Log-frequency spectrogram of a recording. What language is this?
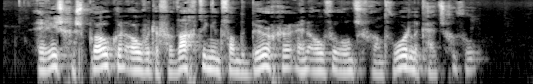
Dutch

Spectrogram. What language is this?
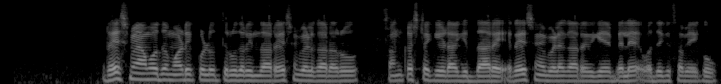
Kannada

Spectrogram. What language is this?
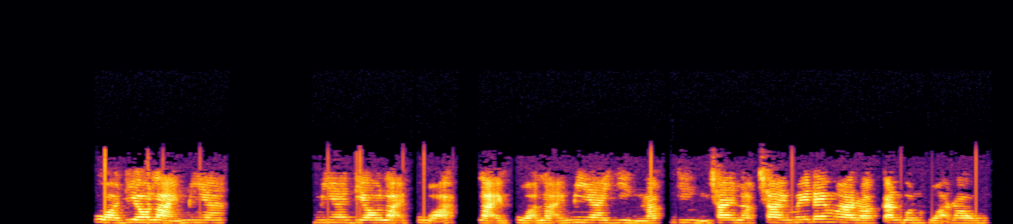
Thai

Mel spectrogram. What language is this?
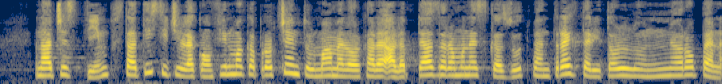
Romanian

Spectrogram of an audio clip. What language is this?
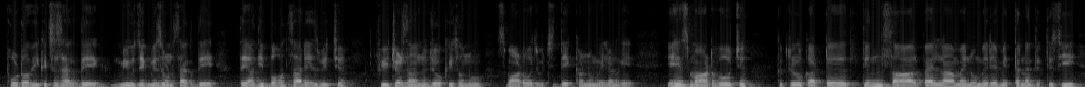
Punjabi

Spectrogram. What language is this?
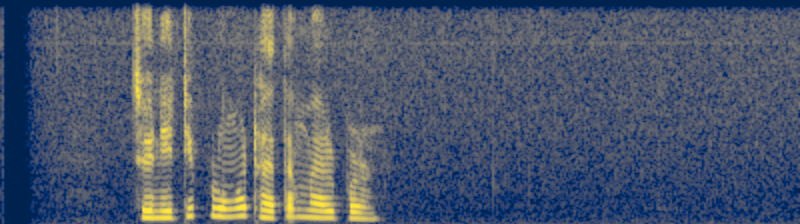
Javanese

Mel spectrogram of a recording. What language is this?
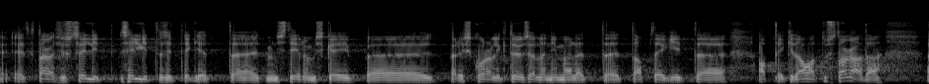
Estonian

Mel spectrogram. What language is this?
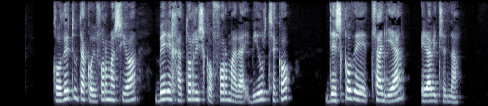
Basque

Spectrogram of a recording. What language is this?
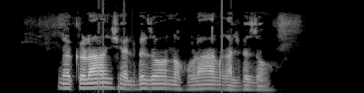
Yidgha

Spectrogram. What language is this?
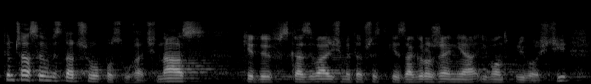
Polish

